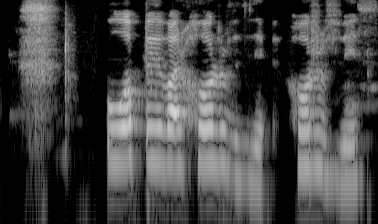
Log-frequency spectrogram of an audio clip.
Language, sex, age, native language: Icelandic, male, 7, Icelandic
